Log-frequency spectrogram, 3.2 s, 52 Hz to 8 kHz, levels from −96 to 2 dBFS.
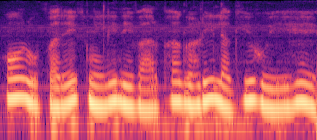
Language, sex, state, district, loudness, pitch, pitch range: Hindi, female, Madhya Pradesh, Bhopal, -11 LUFS, 195 Hz, 175-210 Hz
